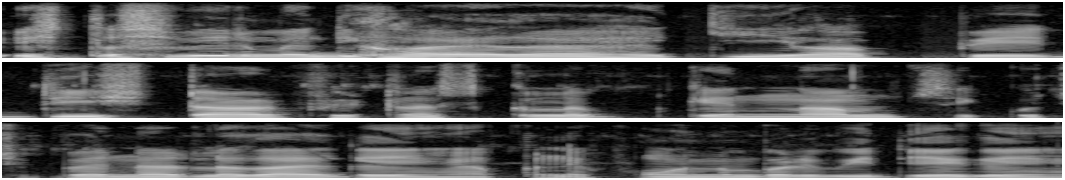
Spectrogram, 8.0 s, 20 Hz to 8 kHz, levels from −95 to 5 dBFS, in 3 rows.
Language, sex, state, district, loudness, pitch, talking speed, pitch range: Hindi, male, Haryana, Jhajjar, -16 LUFS, 135 Hz, 210 wpm, 120-150 Hz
